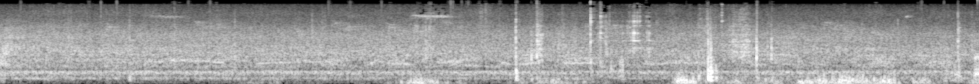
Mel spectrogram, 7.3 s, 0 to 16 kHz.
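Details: Honey bees during a 2018 beekeeping session at the hives: a steady, low droning hum holds throughout, with scattered clicks and handling knocks and a louder burst of rustling near the five-second mark.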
